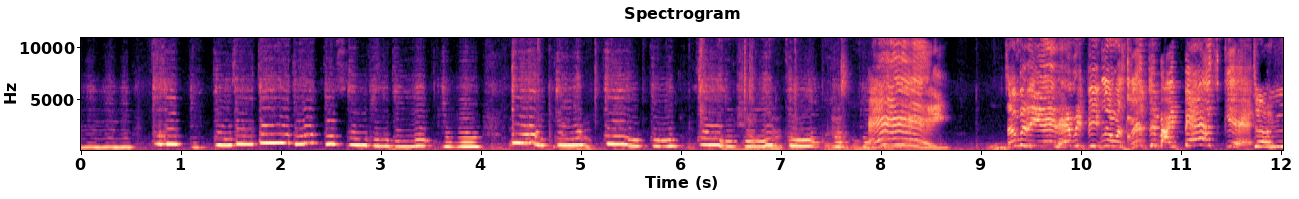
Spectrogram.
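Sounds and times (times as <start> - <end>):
flute-like tune: 0.0 - 8.7.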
